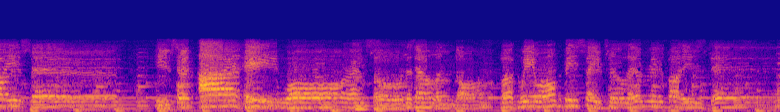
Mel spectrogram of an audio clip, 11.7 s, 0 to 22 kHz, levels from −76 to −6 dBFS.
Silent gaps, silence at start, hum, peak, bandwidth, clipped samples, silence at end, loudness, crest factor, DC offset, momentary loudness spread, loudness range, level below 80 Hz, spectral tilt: none; 0 s; none; -4 dBFS; 5.4 kHz; under 0.1%; 0 s; -21 LUFS; 16 dB; under 0.1%; 9 LU; 4 LU; -36 dBFS; -8.5 dB/octave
